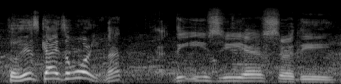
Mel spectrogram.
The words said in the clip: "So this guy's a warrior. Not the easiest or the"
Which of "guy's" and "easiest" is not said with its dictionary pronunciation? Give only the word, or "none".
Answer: easiest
